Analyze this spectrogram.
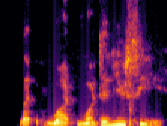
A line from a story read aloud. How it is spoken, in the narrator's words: Ryuji exclaimed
